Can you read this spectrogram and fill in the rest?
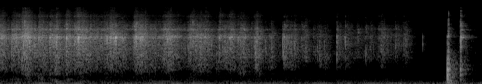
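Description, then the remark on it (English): A dense flurry of rapid papery flicks as a deck of basic weakness cards is shuffled, thinning out over several seconds, then a single sharp tap near the end. No voices. “Bear with me as I shuffle the basic weaknesses, and I'll draw from the top until I get one.”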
